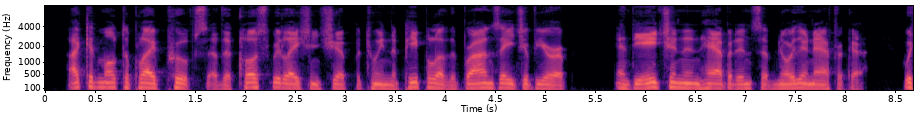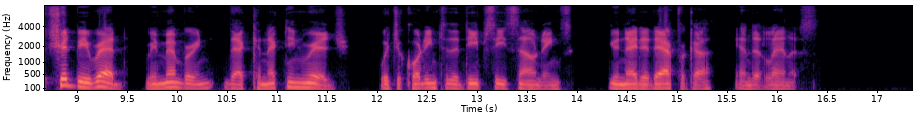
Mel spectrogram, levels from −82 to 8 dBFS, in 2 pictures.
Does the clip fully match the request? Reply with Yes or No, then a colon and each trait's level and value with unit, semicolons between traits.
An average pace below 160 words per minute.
Yes: average, 150 wpm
